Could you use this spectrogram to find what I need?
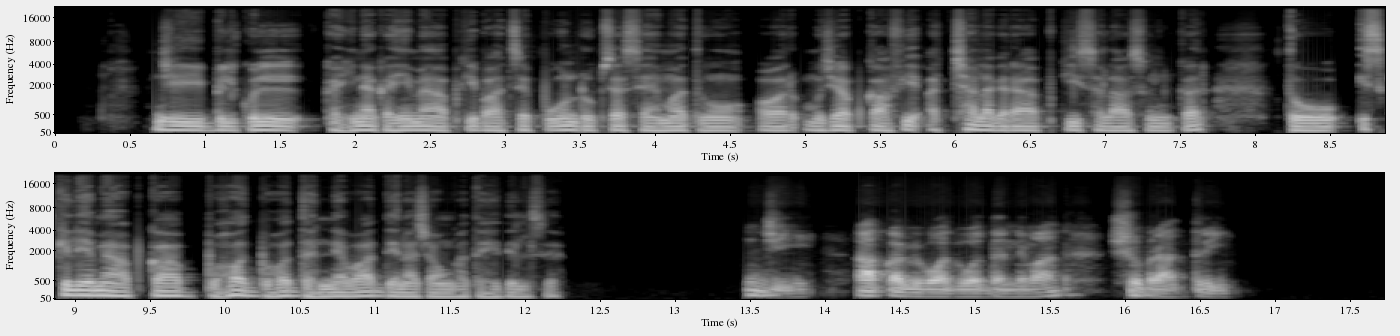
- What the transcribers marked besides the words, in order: tapping; other background noise
- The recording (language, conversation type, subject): Hindi, advice, क्या मुझे बुजुर्ग माता-पिता की देखभाल के लिए घर वापस आना चाहिए?
- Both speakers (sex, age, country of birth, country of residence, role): male, 25-29, India, India, advisor; male, 25-29, India, India, user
